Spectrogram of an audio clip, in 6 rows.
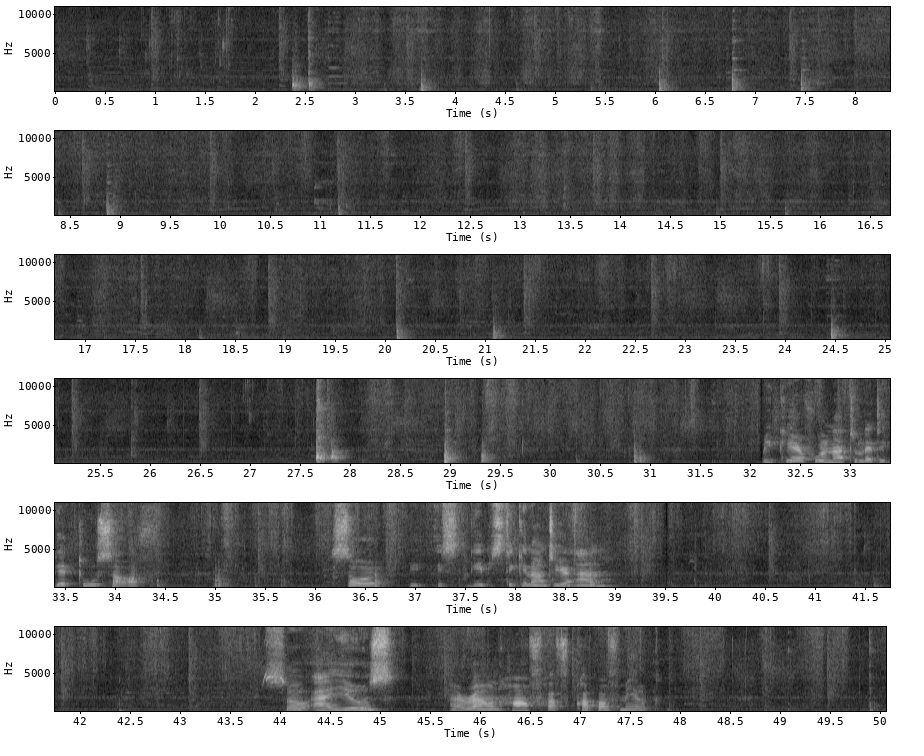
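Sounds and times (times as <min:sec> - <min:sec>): dough kneaded by hand: 0:00.0 - 0:50.0
steady low hum: 0:00.0 - 0:50.0
glass bowl knocking: 0:06.8 - 0:07.7, 0:27.6 - 0:28.0.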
